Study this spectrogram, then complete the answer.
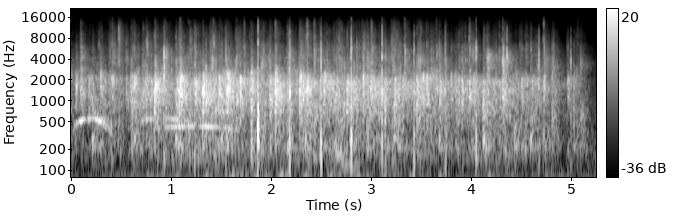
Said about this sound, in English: Sorry about that, but huge, huge thanks to everyone. Let's give some applause.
